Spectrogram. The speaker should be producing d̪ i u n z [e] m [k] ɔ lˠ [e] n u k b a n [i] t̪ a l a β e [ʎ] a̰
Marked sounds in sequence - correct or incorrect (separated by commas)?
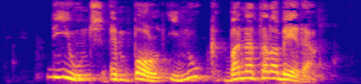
correct, incorrect, incorrect, incorrect, incorrect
